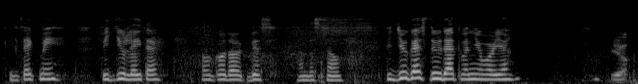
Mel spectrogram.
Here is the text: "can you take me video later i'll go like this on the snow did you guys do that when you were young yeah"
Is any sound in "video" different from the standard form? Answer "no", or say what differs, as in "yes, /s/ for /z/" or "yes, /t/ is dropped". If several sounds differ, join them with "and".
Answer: yes, /w/ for /v/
